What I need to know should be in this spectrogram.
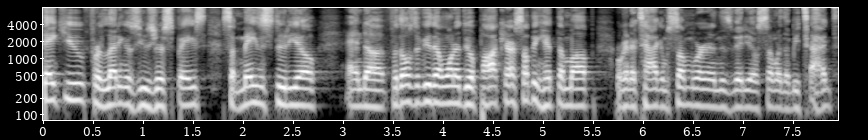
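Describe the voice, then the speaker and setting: A man with a fairly high pitch speaks very fast, with hardly any pauses. His intonation is flat and monotone. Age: 40s. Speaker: nightlife event promoter. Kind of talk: casual interview chat. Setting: studio.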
